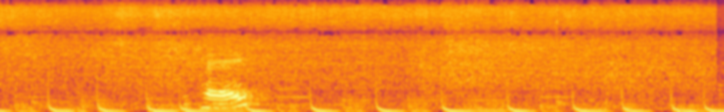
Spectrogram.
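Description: Pre-soaked rice noodles sizzle in garlic oil in a hot pan, a steady close frying hiss with a rhythmic scraping stir throughout and a short brief voice near the middle.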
